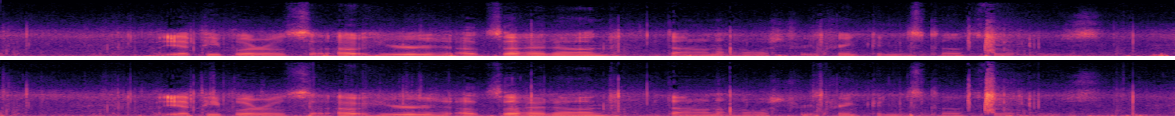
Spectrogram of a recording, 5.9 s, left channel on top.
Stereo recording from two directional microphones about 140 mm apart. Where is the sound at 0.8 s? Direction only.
35° left (ahead or behind).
